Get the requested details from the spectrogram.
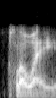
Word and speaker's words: Chloe: Chloe is the way I would pronounce the Greek form of the word.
